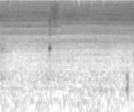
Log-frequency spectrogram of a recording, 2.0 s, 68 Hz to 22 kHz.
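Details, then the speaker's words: Tubeless motorcycle tire punctured by a screw, inflated to about 40 psi before plugging: faint, steady hiss of air escaping with no engine running. Air leaking through the tread puncture. "I'm going to take it to about 40 pounds, just for the purposes of plugging it. All right. And I can already hear it hissing."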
